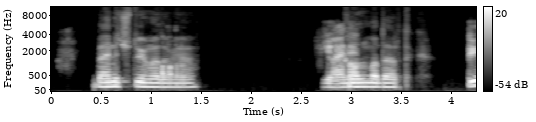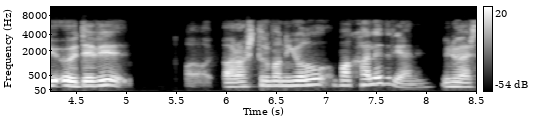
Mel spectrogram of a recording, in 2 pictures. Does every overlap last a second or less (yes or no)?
yes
